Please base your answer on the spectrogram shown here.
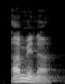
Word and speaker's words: Amina: or amina how do you say it amina amina yes i thought it was amina for somebody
